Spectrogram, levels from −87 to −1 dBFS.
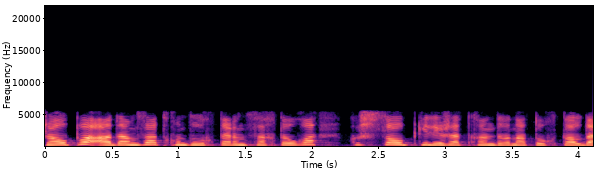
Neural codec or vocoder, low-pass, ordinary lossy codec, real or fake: codec, 16 kHz, 4 kbps, FunCodec, trained on Chinese and English, 50 frames a second; 5.4 kHz; none; fake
